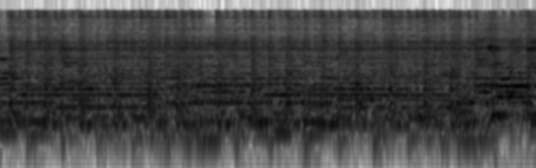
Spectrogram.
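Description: Live rock band playing an instrumental stretch between vocal lines: electric guitars, bass guitar and drum kit, loud and steady, heard through a club's PA.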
